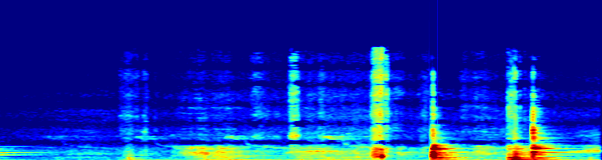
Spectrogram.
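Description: Handling noise of fishing tackle: a few sharp clicks and knocks in the second half, after a quiet first second.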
